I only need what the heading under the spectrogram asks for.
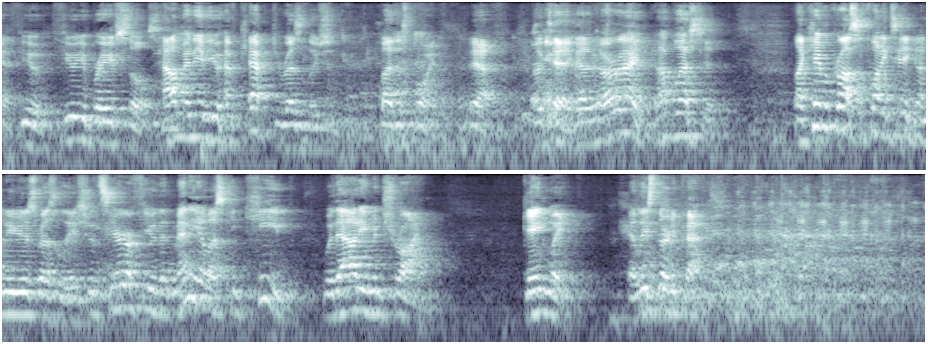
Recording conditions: large echoing room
